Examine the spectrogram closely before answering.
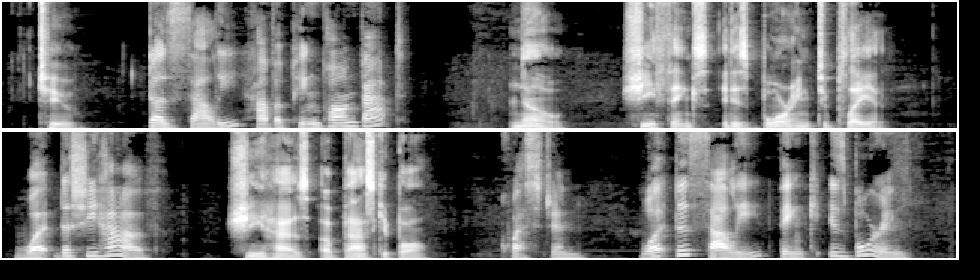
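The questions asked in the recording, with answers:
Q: What does Sally think is boring?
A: Playing ping pong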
